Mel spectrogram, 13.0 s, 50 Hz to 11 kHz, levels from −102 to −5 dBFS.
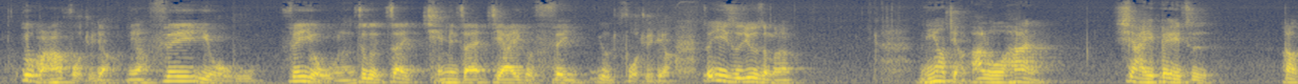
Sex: male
